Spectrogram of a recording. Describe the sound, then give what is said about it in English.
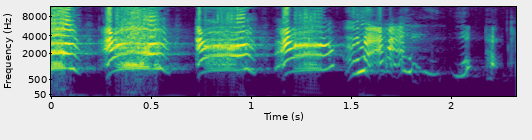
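People scream as they flee: loud, shrill, strained cries in several overlapping bursts that break up and grow ragged toward the end. “And the Kiki ran, and they fled as they screamed for their lives.”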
